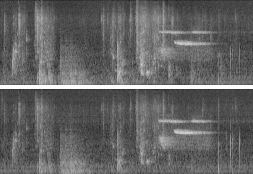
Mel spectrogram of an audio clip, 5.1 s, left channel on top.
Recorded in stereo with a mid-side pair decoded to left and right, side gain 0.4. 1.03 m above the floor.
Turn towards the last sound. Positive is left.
turn(degrees=-55)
